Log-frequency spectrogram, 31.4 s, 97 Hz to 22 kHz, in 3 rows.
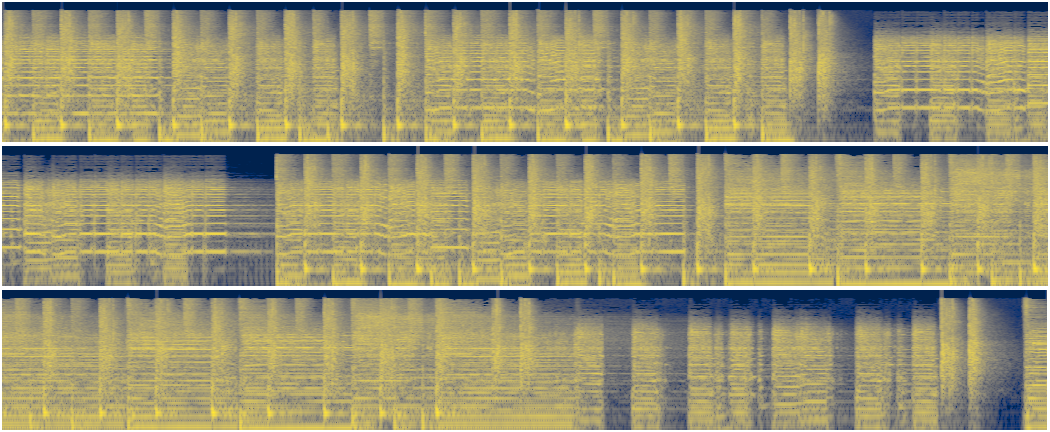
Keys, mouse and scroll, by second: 2.0 middle click, 2.8 shift+middle click, 4.1 shift+a, 10.8 click, 14.6 click, 17.7 click, 20.2 click, 24.0 click, 29.8 click.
